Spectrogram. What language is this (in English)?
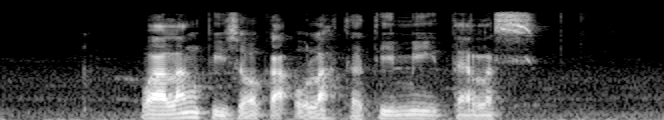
Javanese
